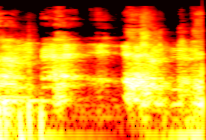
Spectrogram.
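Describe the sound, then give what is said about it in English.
Throat clearing: a few rough, harsh, guttural bursts, fairly faint, separated by short pauses. “I guess we gotta clear our throats now.”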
